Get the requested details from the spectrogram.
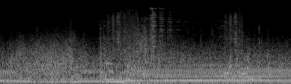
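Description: A car smashes through a roadside sign with a crunch.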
